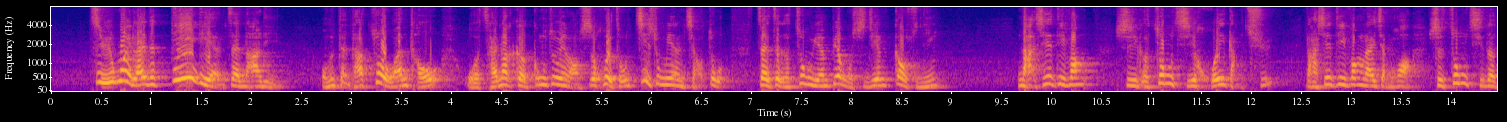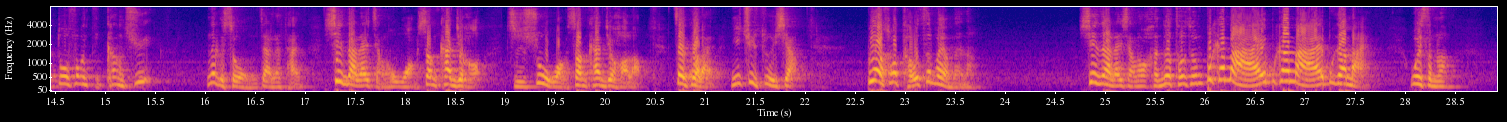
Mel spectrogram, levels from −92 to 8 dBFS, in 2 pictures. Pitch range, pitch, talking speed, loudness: 200-285 Hz, 240 Hz, 305 characters per minute, -15 LUFS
